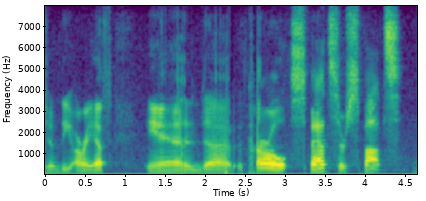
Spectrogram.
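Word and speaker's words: Spaatz: We have Air Chief Marshal Charles Portal in charge of the RAF, and Carl Spatz or Spots. Spots? I think it's pronounced Spots. I might be wrong about that.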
